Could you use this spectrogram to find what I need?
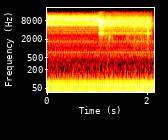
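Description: A small plastic part clicks against a hard surface.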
